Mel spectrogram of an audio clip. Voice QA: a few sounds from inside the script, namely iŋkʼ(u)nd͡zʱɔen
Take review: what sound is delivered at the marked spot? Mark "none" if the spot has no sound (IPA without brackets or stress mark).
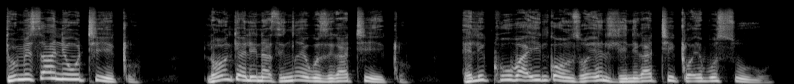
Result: ɔ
